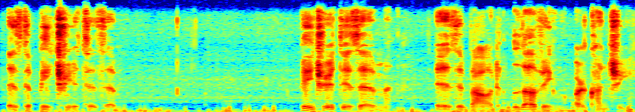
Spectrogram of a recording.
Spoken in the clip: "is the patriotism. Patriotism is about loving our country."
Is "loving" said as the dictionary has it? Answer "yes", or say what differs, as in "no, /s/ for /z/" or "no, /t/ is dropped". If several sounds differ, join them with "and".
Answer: yes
